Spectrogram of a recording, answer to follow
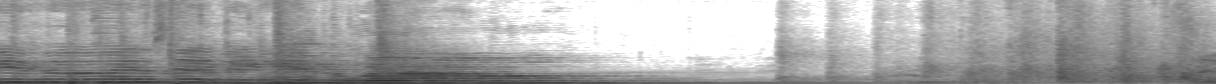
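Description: Youth vocal group singing with acoustic guitar, ending a worship song on a held final chord that fades out about four seconds in. Then a congregation's applause starts.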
